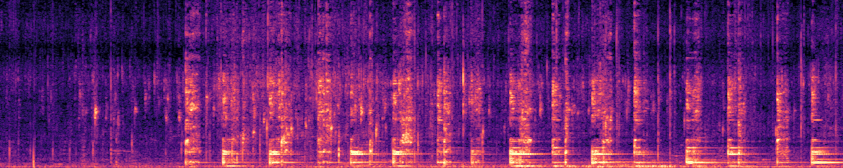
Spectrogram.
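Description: Garlic frying in a pan to brown for chicken feet adobo, a loud crackling sizzle that surges once stirring begins, with repeated scraping strokes of the spatula and no talk.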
